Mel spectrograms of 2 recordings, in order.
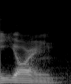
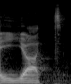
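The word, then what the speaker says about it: Jote: É Yarn. Eu sei que ele é atendente do Joshua, porra. Não, é Yacht. É que fala J, mas eles pronunciam J com I, né?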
